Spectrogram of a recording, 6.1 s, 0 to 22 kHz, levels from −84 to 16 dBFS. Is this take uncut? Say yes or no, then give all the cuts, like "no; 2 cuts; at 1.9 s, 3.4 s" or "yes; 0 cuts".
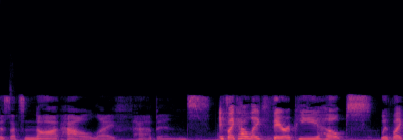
no; 1 cut; at 3.1 s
